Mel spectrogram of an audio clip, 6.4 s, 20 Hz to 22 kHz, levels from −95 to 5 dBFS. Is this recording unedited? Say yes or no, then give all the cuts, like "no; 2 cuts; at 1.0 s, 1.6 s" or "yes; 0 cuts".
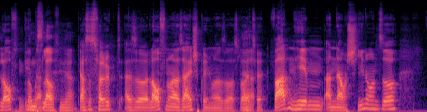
no; 1 cut; at 4.0 s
